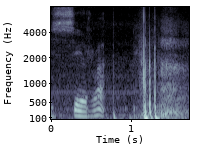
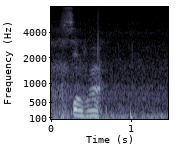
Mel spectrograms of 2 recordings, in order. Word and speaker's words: sira: Another tagalog reiterations or pag-uulit is sira. sira first syllable si second syllable ra the second syllable has the accent and so you say sira sira that means turn down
